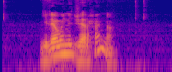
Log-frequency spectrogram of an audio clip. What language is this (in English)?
Kabyle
